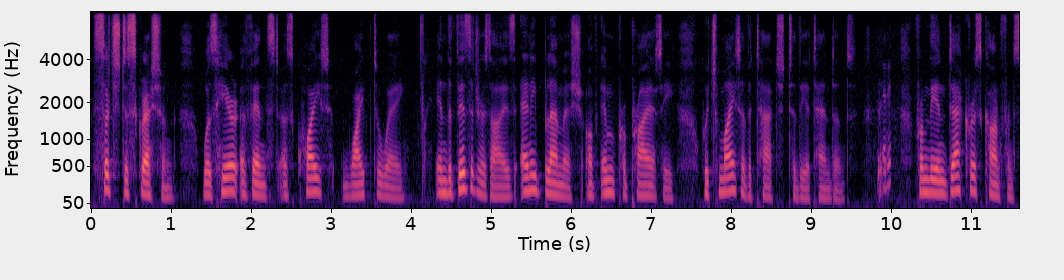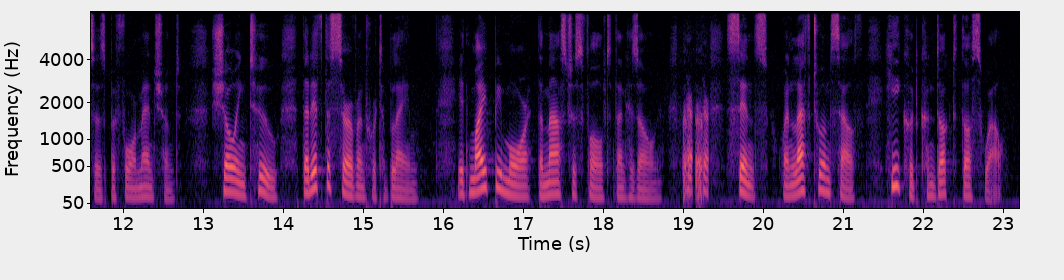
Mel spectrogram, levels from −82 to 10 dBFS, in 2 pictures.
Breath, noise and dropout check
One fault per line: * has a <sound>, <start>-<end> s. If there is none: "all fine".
* has a laugh, 9.8-10.0 s
* has a laugh, 19.0-19.3 s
